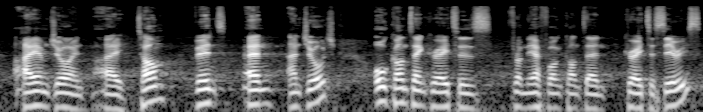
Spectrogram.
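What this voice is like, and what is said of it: Hoarse, strained voice. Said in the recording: “As you can probably tell, about 2 hours ago, I couldn't even speak. I basically lost my voice.”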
